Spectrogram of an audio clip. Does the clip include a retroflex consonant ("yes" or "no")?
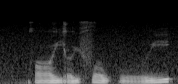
no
